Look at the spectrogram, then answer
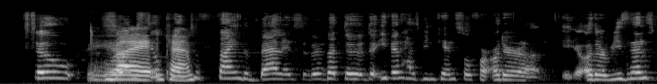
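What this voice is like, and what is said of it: Speaks with a distinct accent. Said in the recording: “this accent is so sexy”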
